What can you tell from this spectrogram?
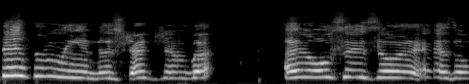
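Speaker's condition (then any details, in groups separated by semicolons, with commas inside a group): Cerebral palsy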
